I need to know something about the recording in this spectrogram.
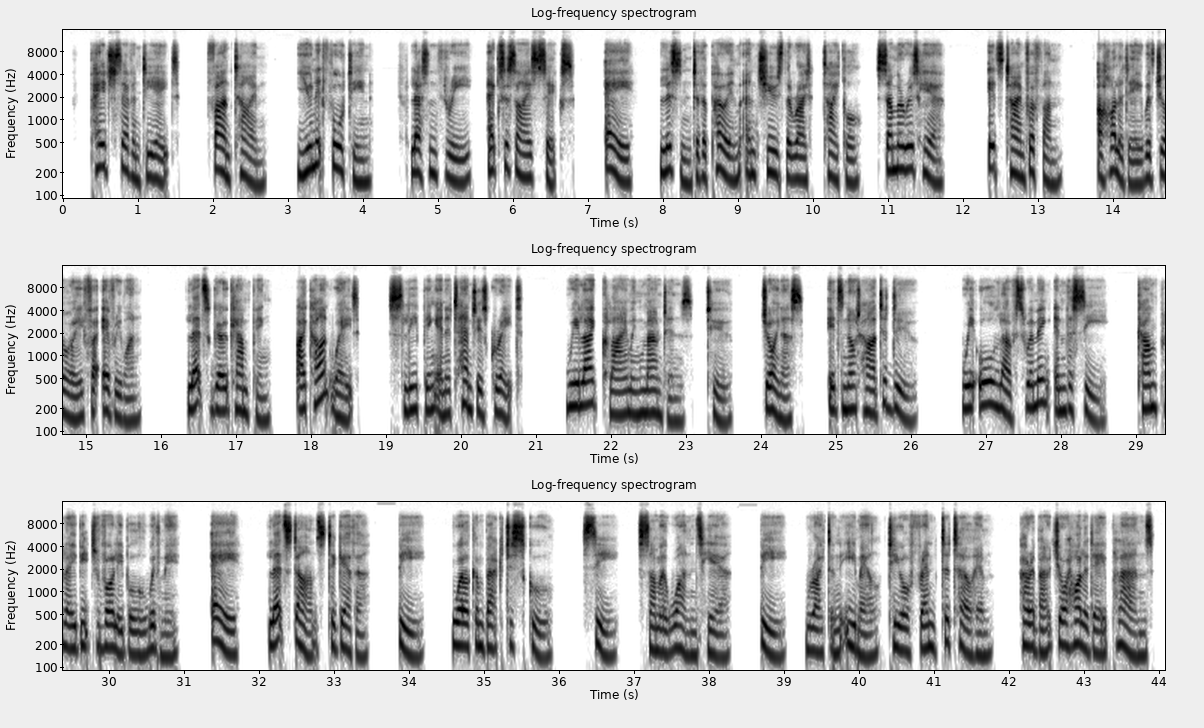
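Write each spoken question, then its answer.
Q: Listen to the poem and choose the right title.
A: C: Summer one's here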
